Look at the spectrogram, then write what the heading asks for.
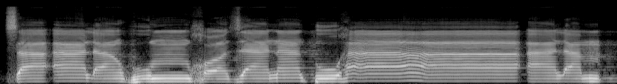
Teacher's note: bunyi mim sukun baca jelas, pastikan bibir kita rapat, tidak usah dengung. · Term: idhar syafawi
